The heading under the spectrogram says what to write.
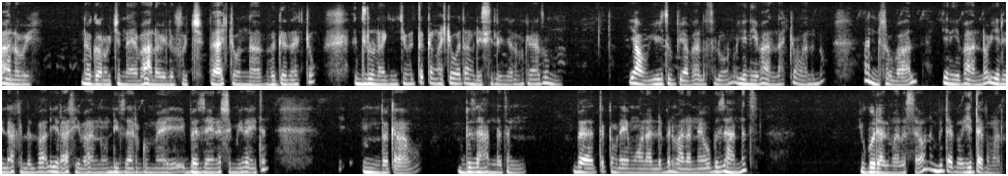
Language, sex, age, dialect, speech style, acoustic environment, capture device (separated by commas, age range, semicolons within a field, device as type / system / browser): Amharic, male, 18-24, Ethiopia - Addis Ababa, happy; nervous, people talking; silence; music, mobile / Linux / Chrome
